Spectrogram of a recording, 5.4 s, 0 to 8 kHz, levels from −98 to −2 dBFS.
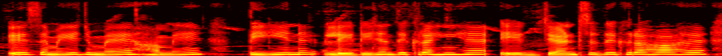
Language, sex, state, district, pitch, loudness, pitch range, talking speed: Hindi, female, Uttar Pradesh, Hamirpur, 240 Hz, -28 LUFS, 220-255 Hz, 155 wpm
